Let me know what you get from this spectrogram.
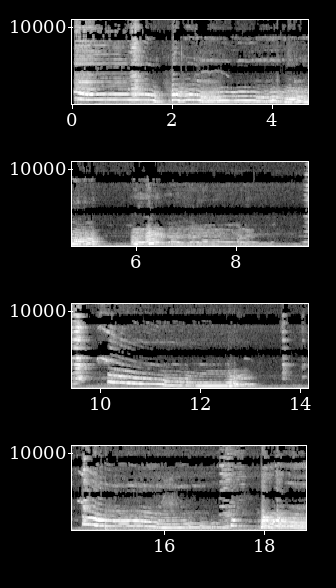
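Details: Dog sounds played from a laptop to a curious mini goldendoodle: drawn-out tonal howls and whines that slide downward, several overlapping voices in bursts separated by short pauses, with a steady low electrical hum beneath.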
